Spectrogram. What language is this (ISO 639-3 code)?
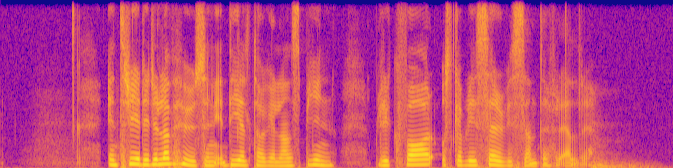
swe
